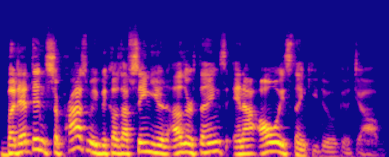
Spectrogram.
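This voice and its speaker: A man's voice: fairly high pitch, sing-song, brisk, fairly bright tone. A man hosting a podcast interview, effusive and full of praise, with lots of "yeah.". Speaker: podcast host. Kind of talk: casual interview chat.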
